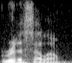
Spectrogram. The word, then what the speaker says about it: Riccitiello: John Riccitiello. Good Good, God, spelling bee champion, right? good Italian name. Riccitiello.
